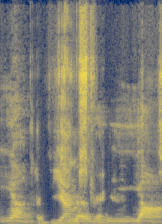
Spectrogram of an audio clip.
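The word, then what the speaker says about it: Yonge: like a person as young as y-o-n-g-e why why yeah but you pronounce it young it's young yeah it's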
